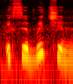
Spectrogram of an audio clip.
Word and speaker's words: exhibition: Vision เป็น คำ นาม e x h i b i t i o n ออก เสียง เป็น exsibition นะ คะ นิทรรศการ เป็น คำ นาม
